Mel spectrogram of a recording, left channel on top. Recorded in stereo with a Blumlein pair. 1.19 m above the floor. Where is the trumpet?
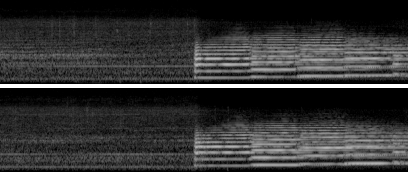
10° left, 0.8 m.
